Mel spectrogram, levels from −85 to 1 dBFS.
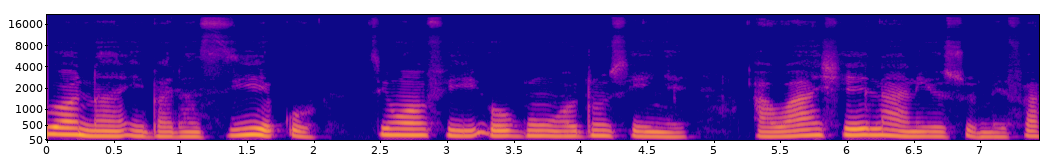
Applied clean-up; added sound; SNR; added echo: none; none; none; none.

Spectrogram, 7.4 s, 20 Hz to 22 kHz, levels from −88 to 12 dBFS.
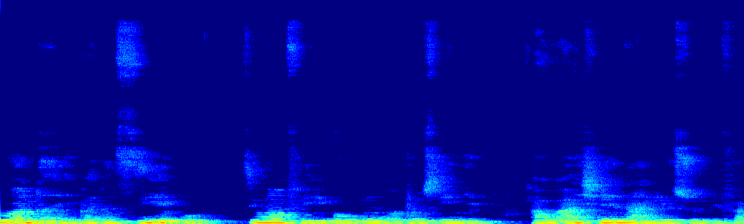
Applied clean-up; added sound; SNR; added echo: none; none; none; reverberation time 0.6 s.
